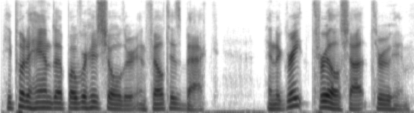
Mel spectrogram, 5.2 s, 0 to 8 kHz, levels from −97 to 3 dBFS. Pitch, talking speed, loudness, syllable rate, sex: 130 Hz, 220 wpm, -18 LUFS, 4.8 syllables/s, male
